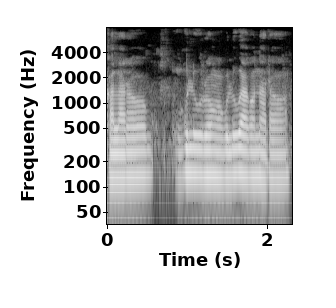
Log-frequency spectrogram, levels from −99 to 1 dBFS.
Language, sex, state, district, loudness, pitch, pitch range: Chakma, male, Tripura, Dhalai, -16 LUFS, 130 Hz, 125-135 Hz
